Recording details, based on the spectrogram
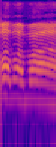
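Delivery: mock passive-aggressive yell. Retelling what church members shouted at men by a fire: imitating someone yelling back. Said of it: "passive-aggressively, you know, yelling back".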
